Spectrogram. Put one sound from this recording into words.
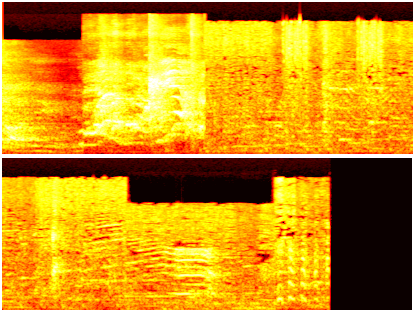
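A young woman squeals excitedly.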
